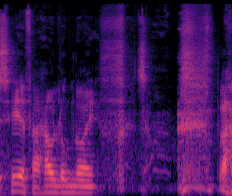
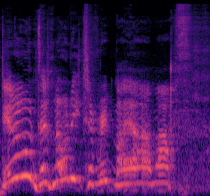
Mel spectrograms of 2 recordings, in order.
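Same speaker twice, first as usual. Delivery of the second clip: put-on old Irish woman voice. During a game, a player voices an old woman from County Donegal: old Irish woman voice. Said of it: "I come from County Donegal".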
